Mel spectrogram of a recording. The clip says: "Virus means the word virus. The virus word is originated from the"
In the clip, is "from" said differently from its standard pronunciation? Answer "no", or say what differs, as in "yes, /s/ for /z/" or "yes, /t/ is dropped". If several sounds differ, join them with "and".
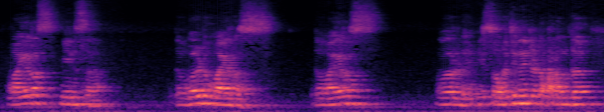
yes, /p/ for /f/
